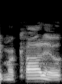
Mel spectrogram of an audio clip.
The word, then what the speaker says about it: Mercado: Yeah, so great question, and thanks for pronouncing it correctly, by the way, Mercado.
